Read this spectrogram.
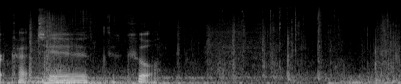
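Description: Footsteps run over wooden planks.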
